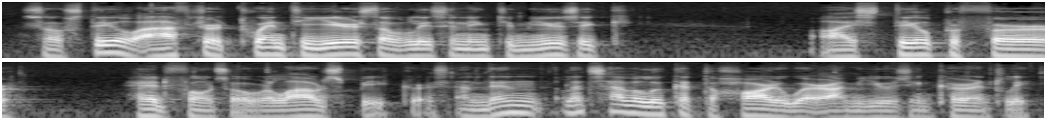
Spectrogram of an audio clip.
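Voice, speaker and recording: A man hosting an explanatory video, talking to viewers in a measured, deliberate way, laying out his points in short phrases. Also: deep voice, gravelly, a little mellow. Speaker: host of an audio hobby video channel.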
